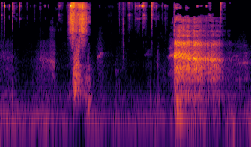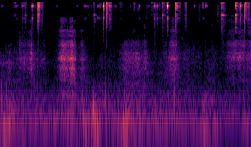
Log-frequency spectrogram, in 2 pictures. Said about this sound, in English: Big angry, I guess, basset hound. The most active basset hound I've ever seen.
